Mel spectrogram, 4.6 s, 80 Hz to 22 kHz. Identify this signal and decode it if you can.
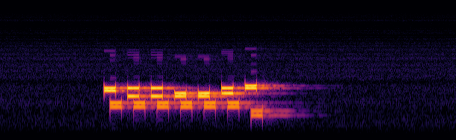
Multi-frequency trunk signalling (R2, with the far end's replies), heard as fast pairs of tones, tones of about 120 ms, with room echo. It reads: 6441150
